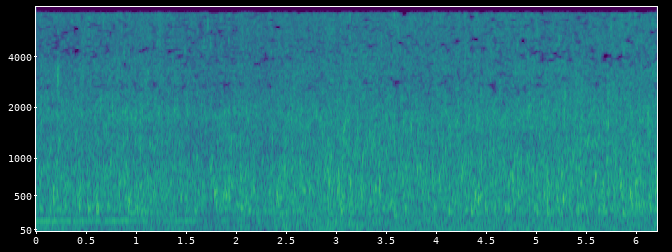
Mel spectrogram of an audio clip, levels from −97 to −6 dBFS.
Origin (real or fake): fake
